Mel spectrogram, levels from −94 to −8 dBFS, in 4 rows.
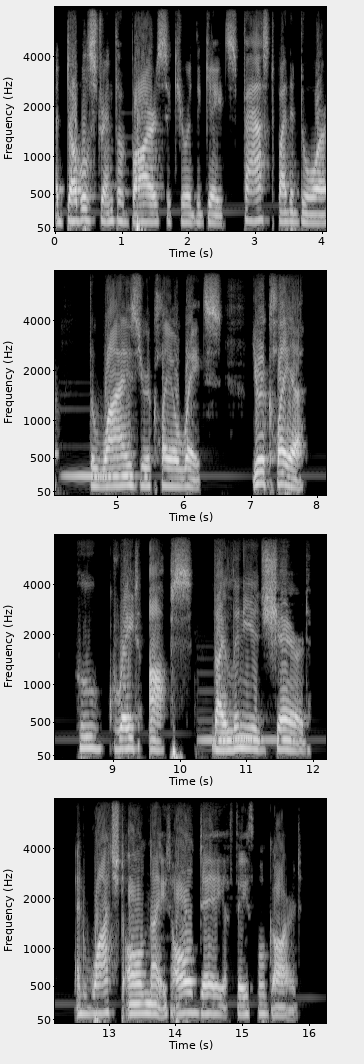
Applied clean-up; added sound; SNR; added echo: classical method spectral subtraction.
